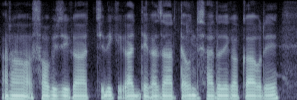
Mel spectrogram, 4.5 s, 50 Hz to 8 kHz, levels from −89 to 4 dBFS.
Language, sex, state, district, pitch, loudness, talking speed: Chakma, male, Tripura, Unakoti, 95 Hz, -18 LUFS, 190 wpm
